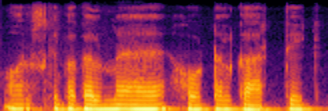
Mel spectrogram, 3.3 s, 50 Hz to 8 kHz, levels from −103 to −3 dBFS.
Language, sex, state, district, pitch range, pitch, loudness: Hindi, male, Jharkhand, Deoghar, 115-120 Hz, 115 Hz, -13 LUFS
